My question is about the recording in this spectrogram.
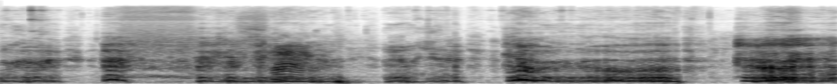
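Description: A two-year-old female dog growls during play, giving repeated rough, throaty bursts of varying loudness with brief breaks between them.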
